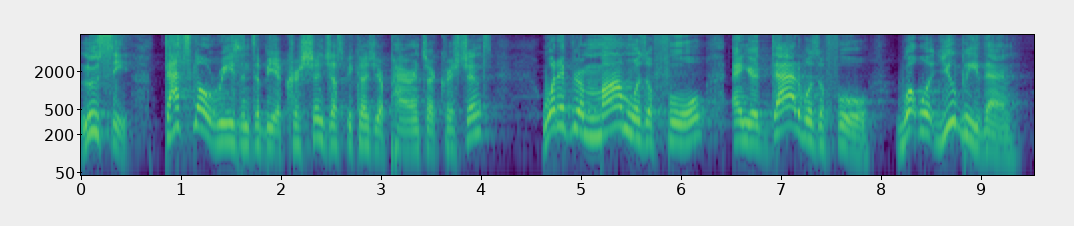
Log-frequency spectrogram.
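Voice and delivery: angry, frustrated, exasperated lecturing tone. Retelling a teacher questioning a little girl: imitating an angry teacher. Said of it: "The teacher got really angry".

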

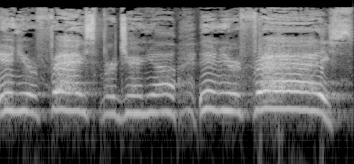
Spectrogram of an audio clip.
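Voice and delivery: shrill, very high, drawn-out scream. Retelling a football game where Eli screamed beside the speaker; imitating Eli screaming. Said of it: "he's screaming".

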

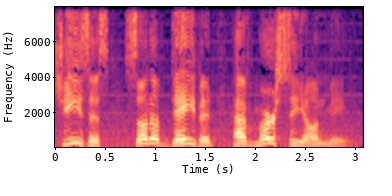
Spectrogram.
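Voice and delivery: high, loud, desperate shout.

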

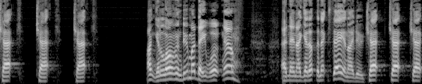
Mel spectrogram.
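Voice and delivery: mock self-satisfied tone.

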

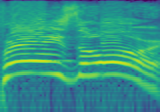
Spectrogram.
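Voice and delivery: bold, unashamed, very high, loud shout. Telling a story about a woman who shouts from her porch each morning; imitating someone shouting. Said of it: "she goes out on her porch and shouts".

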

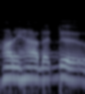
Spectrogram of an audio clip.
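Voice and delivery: ordinary talk, nothing marked

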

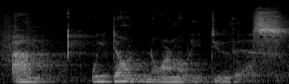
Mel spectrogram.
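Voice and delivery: very quiet, slow, hushed half-whisper. Retelling what a waiter said at the table: imitating someone half-whispering. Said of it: "he kinda whispers in my ear".

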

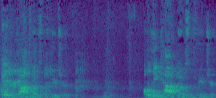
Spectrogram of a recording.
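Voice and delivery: loud, sarcastic delivery.

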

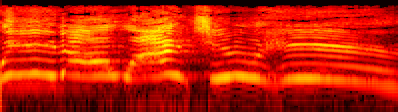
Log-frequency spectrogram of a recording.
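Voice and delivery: very high, loud screaming yell. Recounting a woman going in circles at him, the speaker imitates someone yelling. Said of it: "she's yelling".

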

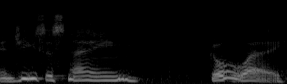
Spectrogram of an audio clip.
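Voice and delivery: timid, small, high-pitched mousy voice. Retelling a thirteen-year-old's words, in a small mousy voice. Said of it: "they said in their mousy kind of voice".

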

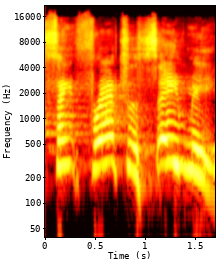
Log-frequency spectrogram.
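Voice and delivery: high, very slow, very drawn-out cry. Telling of a falling man calling on a saint, acting out crying out. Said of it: "he cries out".

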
